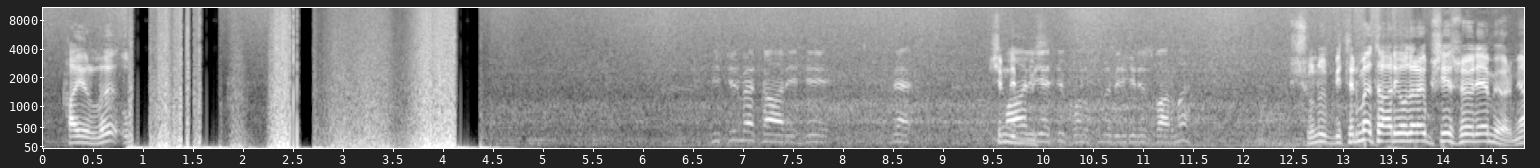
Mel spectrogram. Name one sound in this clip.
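An older man speaks with animation into a microphone, close by.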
